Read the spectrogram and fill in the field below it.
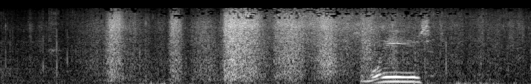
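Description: Dry leaves pour out of a bin and rustle onto a pile.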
